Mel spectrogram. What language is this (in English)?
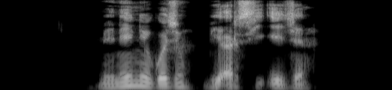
Hausa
